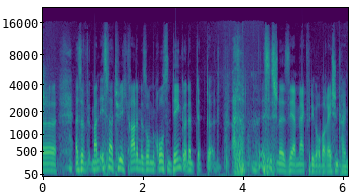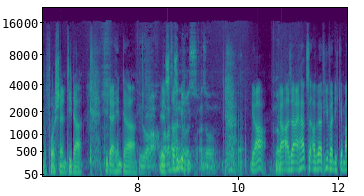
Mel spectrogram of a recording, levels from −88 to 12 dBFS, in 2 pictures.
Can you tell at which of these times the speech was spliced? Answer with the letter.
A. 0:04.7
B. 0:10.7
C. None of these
A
